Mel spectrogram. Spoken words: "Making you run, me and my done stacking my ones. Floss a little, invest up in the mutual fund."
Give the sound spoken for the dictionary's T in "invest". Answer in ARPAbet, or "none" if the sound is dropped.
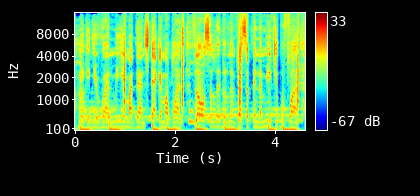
none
